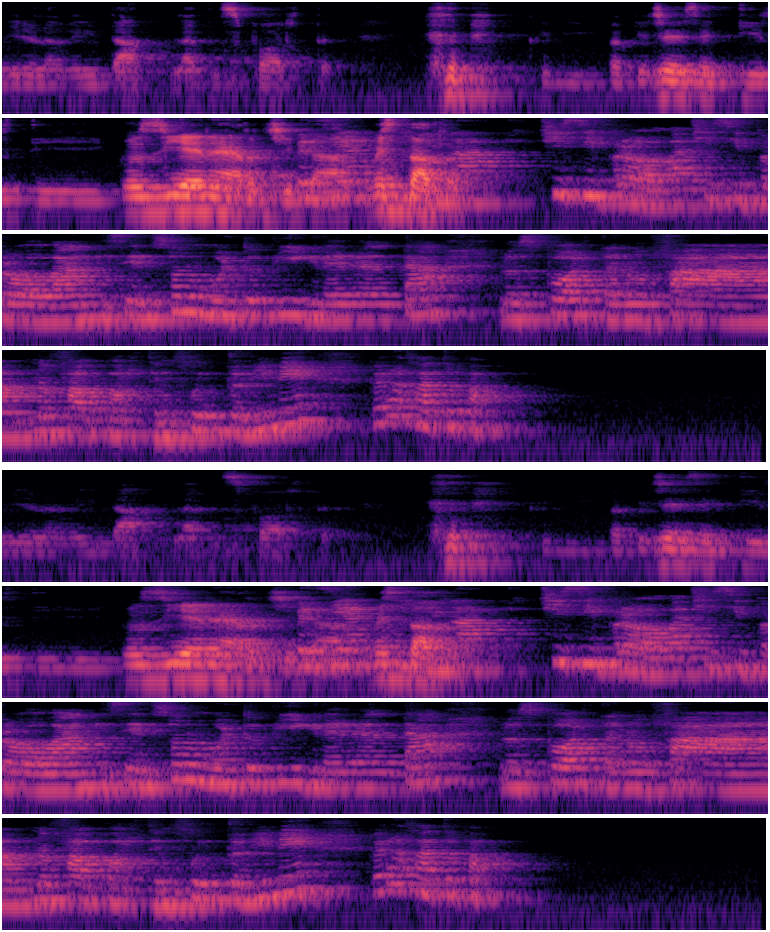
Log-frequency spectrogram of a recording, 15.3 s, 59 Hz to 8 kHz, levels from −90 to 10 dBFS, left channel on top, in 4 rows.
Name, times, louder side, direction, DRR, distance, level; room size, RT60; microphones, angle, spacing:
voice 1, 0.0-1.4 2.1-2.5 3.2-6.1, left 6 dB, 85° left, 0.4 m, -30 dB
voice 2, 5.3-6.3 6.5-13.9, equal, ahead, 1.6 m, -35 dB
7.7 x 3.0 x 4.5 m
head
